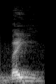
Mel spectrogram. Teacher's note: او کی آواز اور اے کی آواز نہیں نکلے گی۔ اگر یہ دونوں آوازیں نکال رہے ہیں، واو کی جگہ پہ او کی اور یا ساکن کی جگہ پہ اے کی، تو یہ دونوں آوازیں غلط ہوں گی اور ہمارا تلفظ، پروننسیشن درست نہیں ہوگا، صحیح نہیں ہوگا۔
